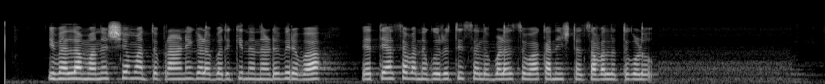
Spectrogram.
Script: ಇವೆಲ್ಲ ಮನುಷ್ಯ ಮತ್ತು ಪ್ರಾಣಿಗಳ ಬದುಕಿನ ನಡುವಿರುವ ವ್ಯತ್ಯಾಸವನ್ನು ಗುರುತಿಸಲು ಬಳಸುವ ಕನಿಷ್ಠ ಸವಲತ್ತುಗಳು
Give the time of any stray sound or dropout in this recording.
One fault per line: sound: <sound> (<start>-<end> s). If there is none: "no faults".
no faults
